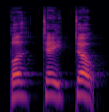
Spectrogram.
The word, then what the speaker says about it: potato: three syllable word and the second one is stressed the second syllable T is stressed the first one is totally unstressed and so it has the schwas sound and then the last one is kind of neutral it's not stressed it's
